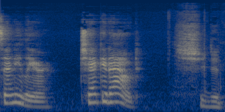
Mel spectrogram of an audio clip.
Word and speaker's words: Sennelier: Sennelier, I think is how you say it. Sennelier. It's French or Italian.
